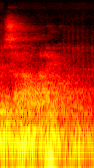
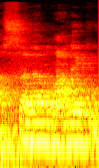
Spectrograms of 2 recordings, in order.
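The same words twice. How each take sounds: First: The greeting is said quietly. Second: The greeting is said loudly. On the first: Only the person beside hears it. The speaker calls it right. "Tak perlu juga terlalu dijahar. Sir saja" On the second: It disturbs the whole gathering. The speaker calls it wrong. "Tidak perlu yang salam terlalu gede"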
